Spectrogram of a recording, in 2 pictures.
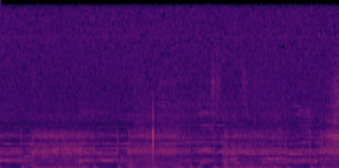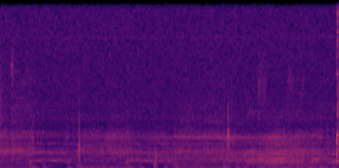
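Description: Music playing over a car stereo, with a heavy, steady bass and short held melody notes above it.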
